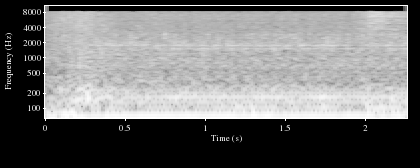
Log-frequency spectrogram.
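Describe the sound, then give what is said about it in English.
The engine of a Kubota RTV utility vehicle runs at a steady, loud idle, with a low, rhythmic chugging throb that holds throughout. “That's the sound of a Kubota RTV utility vehicle.”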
